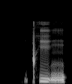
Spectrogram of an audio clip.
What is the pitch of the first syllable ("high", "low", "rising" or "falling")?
low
